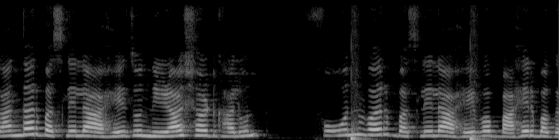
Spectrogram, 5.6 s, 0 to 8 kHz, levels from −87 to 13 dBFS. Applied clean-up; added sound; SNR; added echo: none; Knock; 11 dB; none.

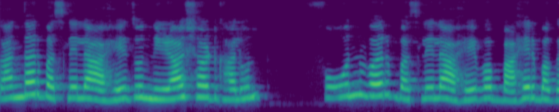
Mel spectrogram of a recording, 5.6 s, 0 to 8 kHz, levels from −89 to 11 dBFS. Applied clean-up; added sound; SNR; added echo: none; none; none; none.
